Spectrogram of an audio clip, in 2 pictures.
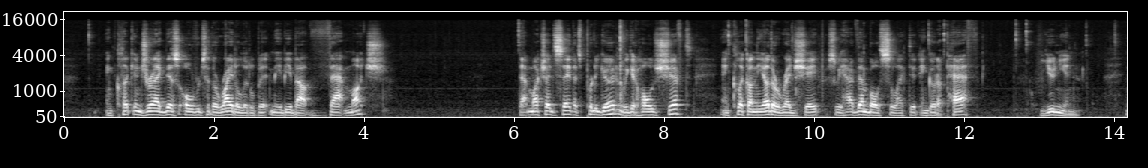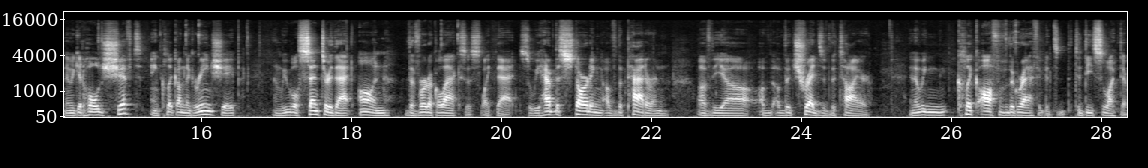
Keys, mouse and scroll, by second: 0.5-6.4 ctrl+drag, 9.0 shift+click, 11.7 click, 12.8 click, 16.0 shift+click, 19.4 click, 26.8 click.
